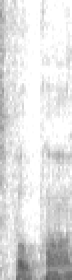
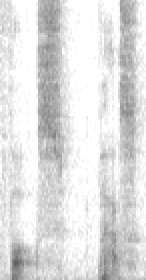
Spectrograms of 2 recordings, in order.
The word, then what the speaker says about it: faux pas: And you'll see that both the X and the S are silent, so it's faux pas, not fox pas.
